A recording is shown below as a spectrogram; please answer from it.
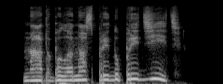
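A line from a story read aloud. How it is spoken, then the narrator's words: Whispered. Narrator (Russian): прошептала Салли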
